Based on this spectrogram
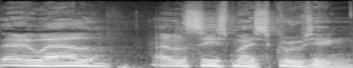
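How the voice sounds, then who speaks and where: Someone talks in a put-on character voice at a moderate pace. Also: man, medium pitch for a man. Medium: actual play. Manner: stilted, formal, deadpan.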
